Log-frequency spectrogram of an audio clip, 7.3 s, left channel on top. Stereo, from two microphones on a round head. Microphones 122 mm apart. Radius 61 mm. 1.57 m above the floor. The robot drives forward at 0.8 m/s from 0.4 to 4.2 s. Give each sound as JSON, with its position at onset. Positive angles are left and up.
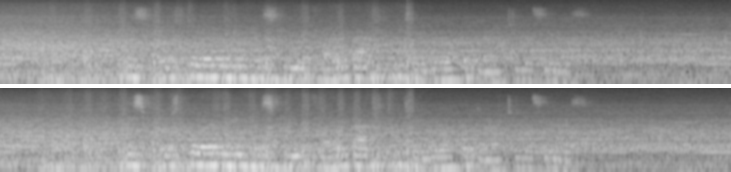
{"t": 0.0, "sound": "running water", "side_deg": 25, "distance_m": 0.7}
{"t": 1.3, "sound": "a woman speaking", "side_deg": -70, "distance_m": 2.0}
